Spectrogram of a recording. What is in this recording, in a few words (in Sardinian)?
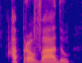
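"aprovadu", female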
